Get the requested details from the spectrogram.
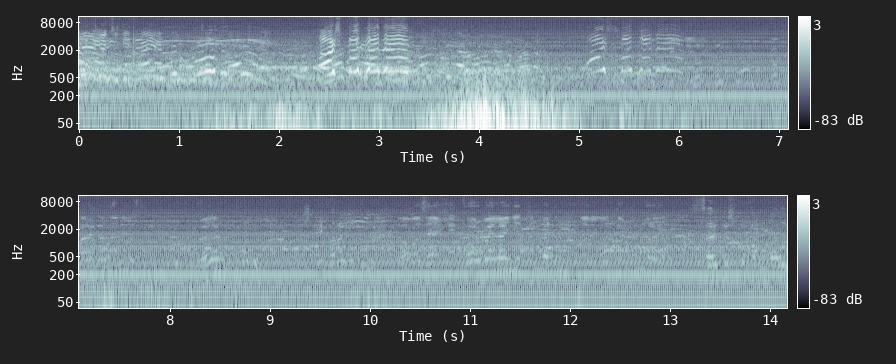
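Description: A crowd chatters and murmurs outdoors.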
